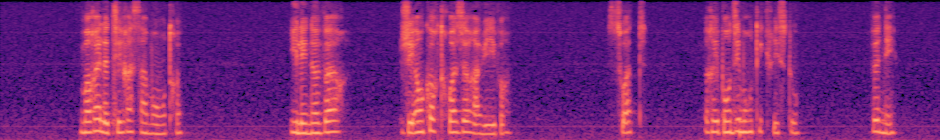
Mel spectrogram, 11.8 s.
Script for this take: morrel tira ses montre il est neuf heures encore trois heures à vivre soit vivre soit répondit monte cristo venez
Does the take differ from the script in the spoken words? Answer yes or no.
yes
